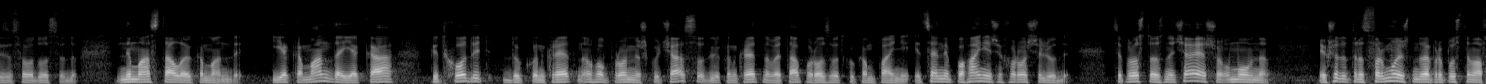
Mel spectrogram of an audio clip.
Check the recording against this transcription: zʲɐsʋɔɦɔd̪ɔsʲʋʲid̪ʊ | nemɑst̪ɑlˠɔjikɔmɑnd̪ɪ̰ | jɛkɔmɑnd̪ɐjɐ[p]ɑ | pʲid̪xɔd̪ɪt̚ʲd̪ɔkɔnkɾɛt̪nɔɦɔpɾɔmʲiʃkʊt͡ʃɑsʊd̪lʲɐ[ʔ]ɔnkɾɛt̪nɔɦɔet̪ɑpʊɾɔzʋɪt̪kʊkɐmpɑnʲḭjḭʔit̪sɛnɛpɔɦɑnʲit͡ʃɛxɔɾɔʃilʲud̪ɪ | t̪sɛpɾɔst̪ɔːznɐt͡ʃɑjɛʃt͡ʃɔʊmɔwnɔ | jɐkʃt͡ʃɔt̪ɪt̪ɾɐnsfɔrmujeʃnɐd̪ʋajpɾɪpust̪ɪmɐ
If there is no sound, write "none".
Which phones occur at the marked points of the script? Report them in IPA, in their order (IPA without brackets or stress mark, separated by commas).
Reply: k, k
